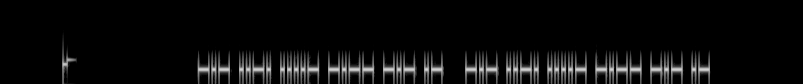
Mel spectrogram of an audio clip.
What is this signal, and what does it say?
Morse code, heard as a keyed tone, about 34 wpm, 700 Hz. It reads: KF4YKA KF4YKA
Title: USA Call Signs Repeated 2x 35wpm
